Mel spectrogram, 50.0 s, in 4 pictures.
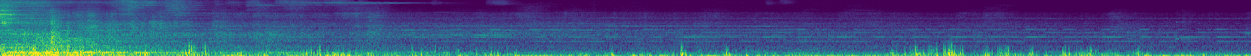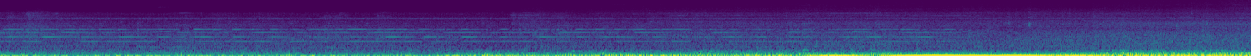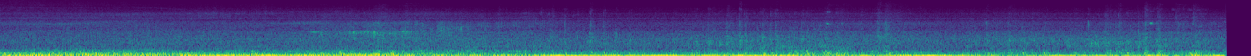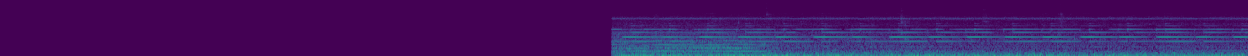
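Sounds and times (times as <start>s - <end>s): train rumbling: 0.0s - 37.3s.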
